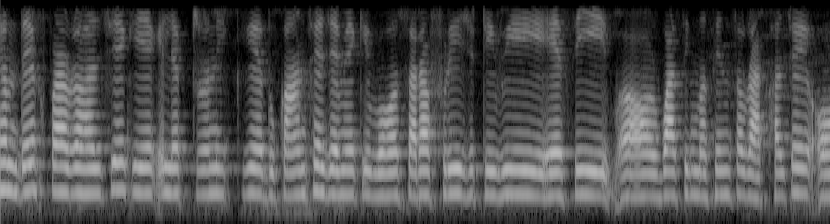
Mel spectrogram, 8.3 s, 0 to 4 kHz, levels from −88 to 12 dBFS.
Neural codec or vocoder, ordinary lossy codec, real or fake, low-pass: none; none; real; 3.6 kHz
